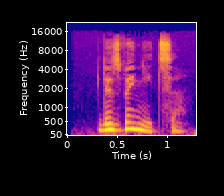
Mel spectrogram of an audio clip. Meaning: to (try to) get on the phone, to get through (to)
- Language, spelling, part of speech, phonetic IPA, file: Russian, дозвониться, verb, [dəzvɐˈnʲit͡sːə], Ru-дозвониться.ogg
